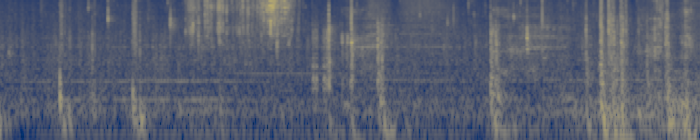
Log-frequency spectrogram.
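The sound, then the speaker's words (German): Keys jangle and a lock is worked as a sticking front door is unlocked, with rattling metal and several sharp knocks and clunks from the jammed door, all fairly loud. “Verdammte Tür klemmt schon wieder.”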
